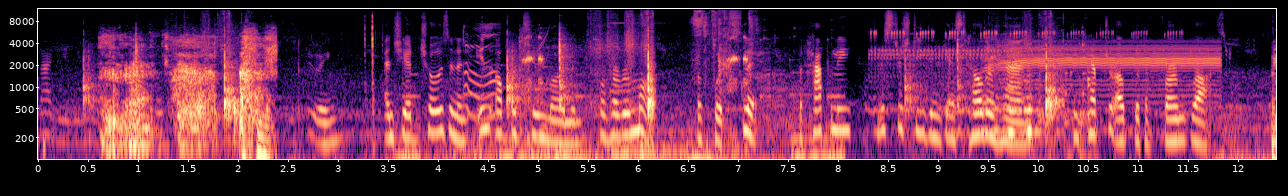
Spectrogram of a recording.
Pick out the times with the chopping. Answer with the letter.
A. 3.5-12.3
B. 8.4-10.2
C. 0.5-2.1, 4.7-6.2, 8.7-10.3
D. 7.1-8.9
C.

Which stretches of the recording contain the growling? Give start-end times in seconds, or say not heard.
0.6-2.4.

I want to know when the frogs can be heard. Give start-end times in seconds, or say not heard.
3.5-12.3.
